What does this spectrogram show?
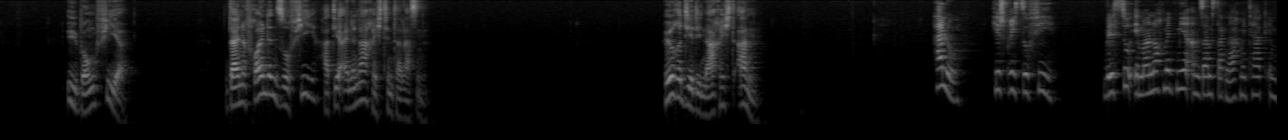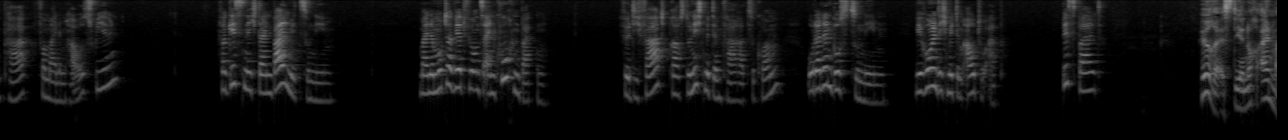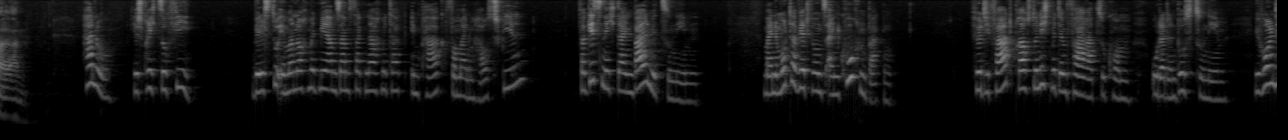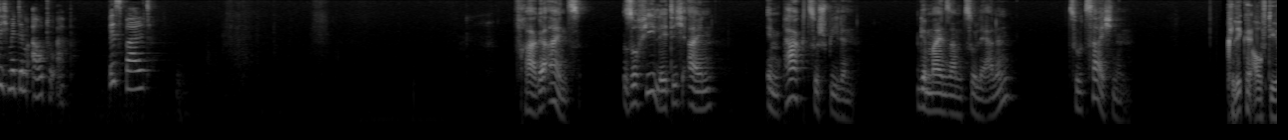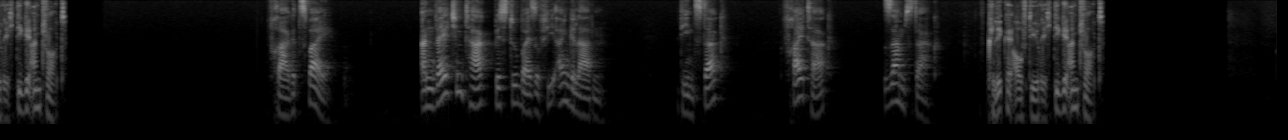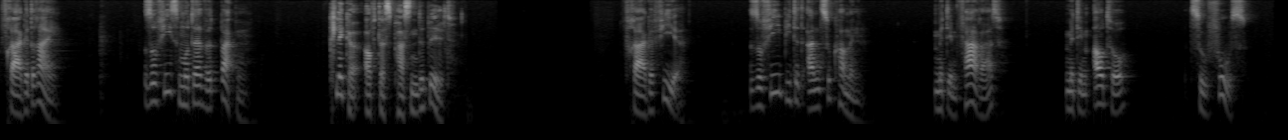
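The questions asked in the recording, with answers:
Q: Sophie lädt dich ein, im Park zu spielen, gemeinsam zu lernen, zu zeichnen.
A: im Park zu spielen

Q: An welchem Tag bist du bei Sophie eingeladen?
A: Samstag

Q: Sophies Mutter wird backen.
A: einen Kuchen

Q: Sophie bietet an zu kommen.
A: mit dem Auto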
